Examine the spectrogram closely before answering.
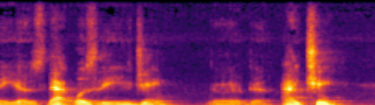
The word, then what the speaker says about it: I Ching: And he goes, that was the I Ching, the I Ching, pronounced I Ching.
